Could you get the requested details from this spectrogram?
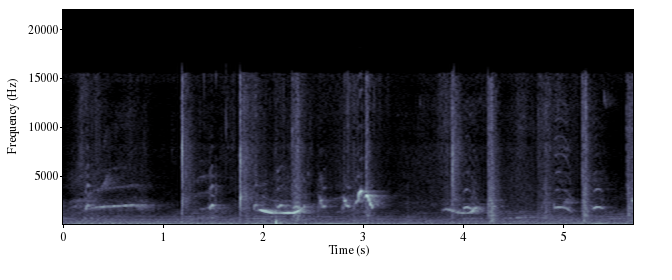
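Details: Sooty-headed bulbul being trained for fighting spirit: scattered whistled notes, a swooping slurred phrase and a brief upward flick, mixed with sharp clicks and tapping sounds.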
